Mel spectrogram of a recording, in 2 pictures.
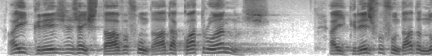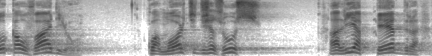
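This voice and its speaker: A man's voice: high voice, a little mellow. A man teaching a Bible lesson in a preaching style, dramatic, acting out imagined dialogues and repeating phrases for emphasis. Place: church hall. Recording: long hall reverb.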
